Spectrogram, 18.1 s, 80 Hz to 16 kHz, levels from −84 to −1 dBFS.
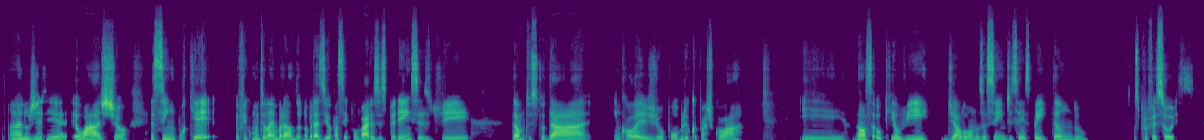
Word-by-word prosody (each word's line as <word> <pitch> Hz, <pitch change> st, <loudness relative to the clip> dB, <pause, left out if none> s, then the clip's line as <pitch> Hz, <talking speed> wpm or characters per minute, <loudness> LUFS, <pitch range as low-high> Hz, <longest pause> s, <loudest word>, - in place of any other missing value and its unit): eh, 270 Hz, -1 st, +2 dB
não 265 Hz, -, 0 dB
diria 250 Hz, -2 st, -1 dB, 0.2 s
Eu 285 Hz, 0 st, +2 dB
acho, 200 Hz, -5 st, +7 dB, 0.5 s
assim, 225 Hz, -4 st, +1 dB
porque 230 Hz, -, +1 dB, 0.4 s
eu -, -, -8 dB
fico 215 Hz, 0 st, -9 dB
muito 215 Hz, +1 st, -2 dB
lembrando, 200 Hz, -3 st, +2 dB
no 195 Hz, -, -6 dB
Brasil 200 Hz, +3 st, +2 dB
eu -, -, -8 dB
passei 215 Hz, -, -4 dB
por 190 Hz, -1 st, -10 dB
várias 200 Hz, +3 st, +5 dB
experiências 200 Hz, -3 st, -1 dB
de 175 Hz, -1 st, -3 dB, 0.6 s
tanto 195 Hz, +1 st, +2 dB
estudar 180 Hz, -4 st, +3 dB, 0.4 s
em -, -, -11 dB
colégio 175 Hz, -2 st, -2 dB
público, 205 Hz, +4 st, -5 dB
e -, -, -21 dB
particular, 175 Hz, -1 st, -3 dB, 0.9 s
eh, 180 Hz, -, -10 dB
nossa! 210 Hz, 0 st, +3 dB
O 205 Hz, -, -3 dB
que 205 Hz, +2 st, -9 dB
eu 210 Hz, 0 st, +1 dB
vi 200 Hz, -1 st, 0 dB, 0.2 s
de 195 Hz, -5 st, -3 dB
alunos, 175 Hz, 0 st, -1 dB
assim, 175 Hz, -1 st, 0 dB
desrespeitando 180 Hz, +1 st, -4 dB, 0.7 s
os -, -, -2 dB
professores, 175 Hz, -1 st, -2 dB
190 Hz, 125 wpm, -26 LUFS, 180-210 Hz, 0.9 s, acho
